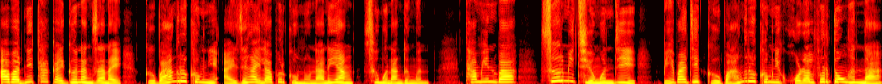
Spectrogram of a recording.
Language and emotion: Bodo, surprised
